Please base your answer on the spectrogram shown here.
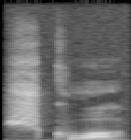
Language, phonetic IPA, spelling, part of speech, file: Polish, [ʃkwɔ], szkło, noun, Pl-szkło.ogg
